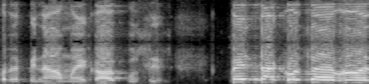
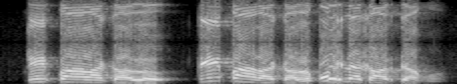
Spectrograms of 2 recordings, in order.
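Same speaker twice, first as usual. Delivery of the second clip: irate, exasperated, indignant, angry delivery; 2 semitones higher than usual. Demanding their papers from an office on the phone: shouting angrily. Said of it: "τι φωνάζετε".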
